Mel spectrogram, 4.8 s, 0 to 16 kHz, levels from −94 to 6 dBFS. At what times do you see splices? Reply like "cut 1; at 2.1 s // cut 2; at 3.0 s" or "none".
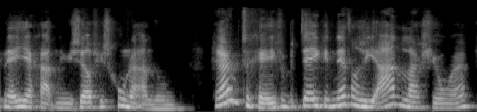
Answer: cut 1; at 2.0 s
